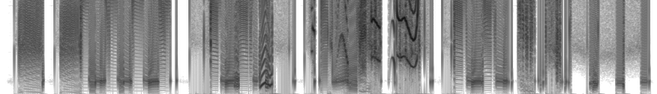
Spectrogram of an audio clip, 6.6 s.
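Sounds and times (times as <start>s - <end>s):
glitchy communication signal noise: 0.1s - 6.5s.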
